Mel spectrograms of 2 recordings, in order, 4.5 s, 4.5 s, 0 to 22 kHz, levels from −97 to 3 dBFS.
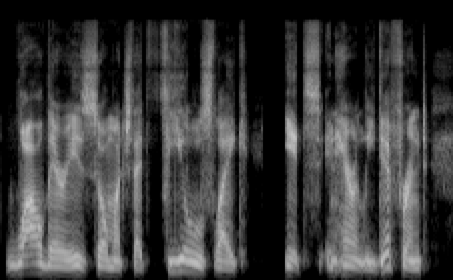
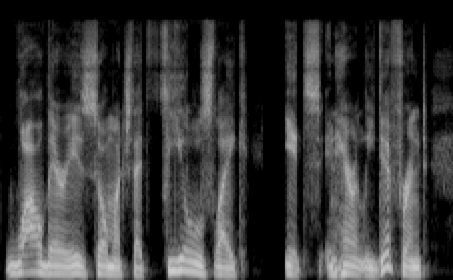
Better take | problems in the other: second | thin; somewhat; fading below 250 Hz

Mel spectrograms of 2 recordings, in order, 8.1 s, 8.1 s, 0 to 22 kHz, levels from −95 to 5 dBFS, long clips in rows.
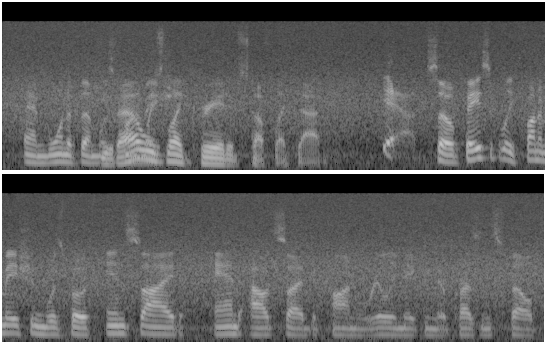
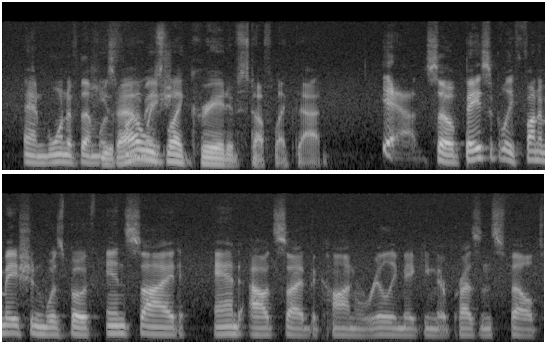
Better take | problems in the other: second | hiss; loud; throughout; 6 dB below the speech; faint in the second

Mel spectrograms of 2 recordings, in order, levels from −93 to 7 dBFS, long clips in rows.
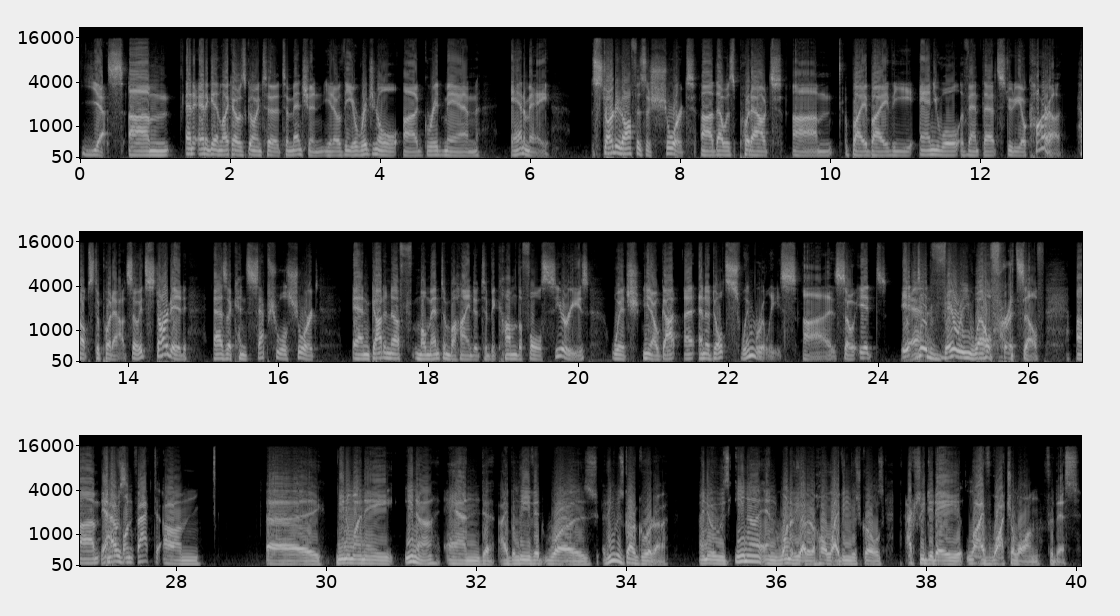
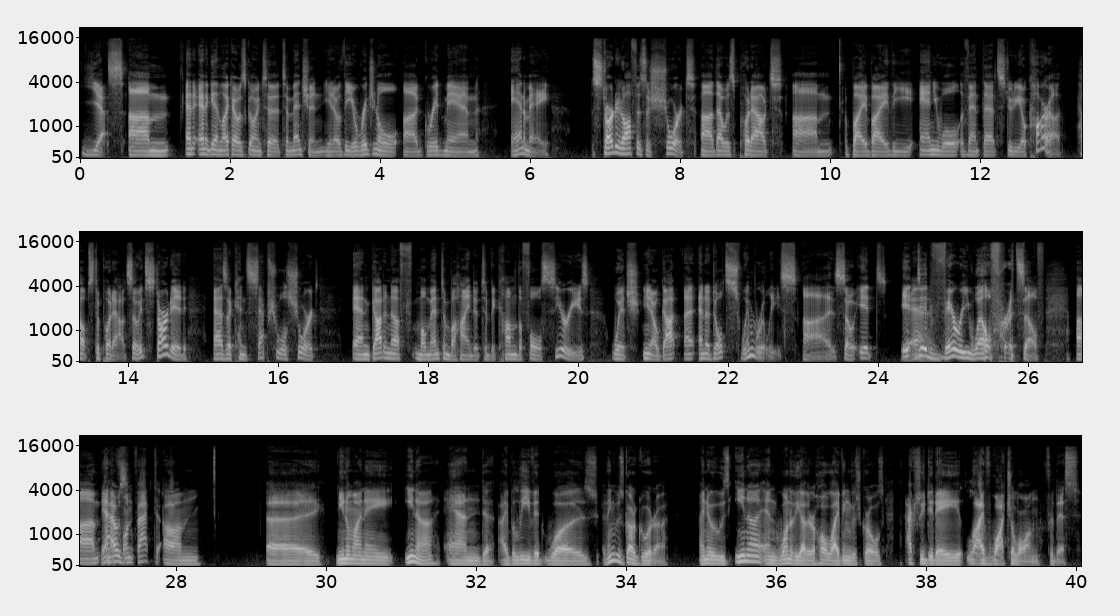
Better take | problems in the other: second | distortion; heavy; 9% of the sound clipped

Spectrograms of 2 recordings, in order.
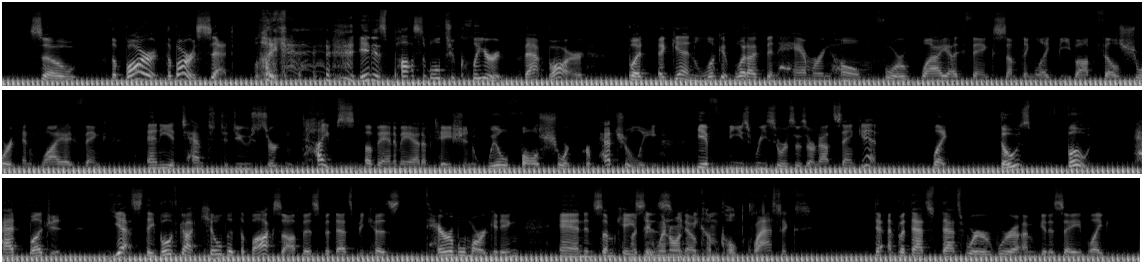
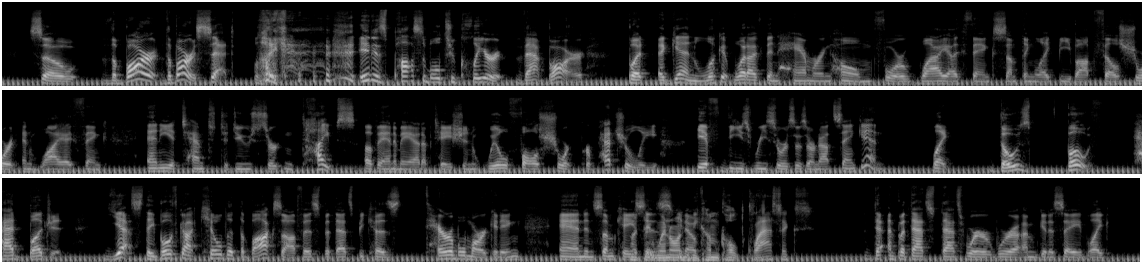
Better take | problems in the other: second | low rumble; loud; throughout; 4 dB below the speech; faint in the second

